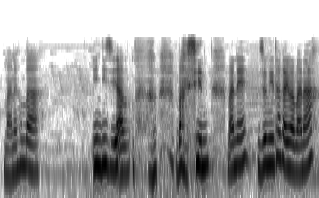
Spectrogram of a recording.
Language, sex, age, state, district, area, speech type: Bodo, female, 30-45, Assam, Udalguri, urban, spontaneous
